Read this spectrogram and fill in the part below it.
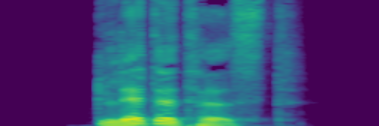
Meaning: inflection of glätten: 1. second-person singular preterite 2. second-person singular subjunctive II
- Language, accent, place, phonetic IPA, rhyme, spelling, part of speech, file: German, Germany, Berlin, [ˈɡlɛtətəst], -ɛtətəst, glättetest, verb, De-glättetest.ogg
